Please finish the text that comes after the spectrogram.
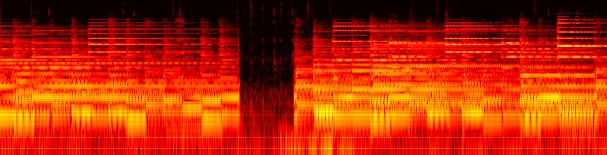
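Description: A guitar track drenched in chorus effect plays a shimmering sequence of notes with a touch of distortion, loud and close, broken by a brief dip to near silence midway before resuming.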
